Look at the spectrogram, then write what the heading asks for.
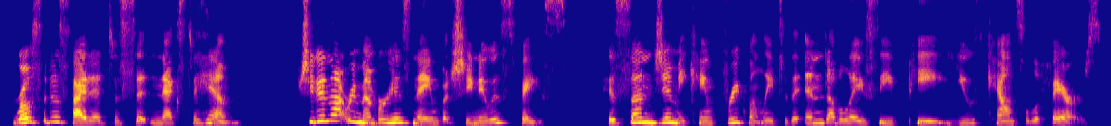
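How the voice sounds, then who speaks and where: A woman's voice: mid-range voice, sharp tone. A woman reading a picture book aloud and stopping to explain it simply to children. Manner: clear, explaining asides for children. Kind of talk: storybook read-aloud with explanations.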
